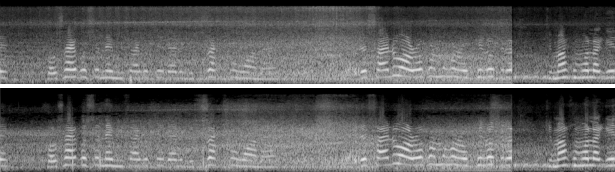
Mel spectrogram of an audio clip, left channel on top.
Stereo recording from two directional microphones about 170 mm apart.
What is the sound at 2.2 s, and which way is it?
Speech, 75° left (ahead or behind).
